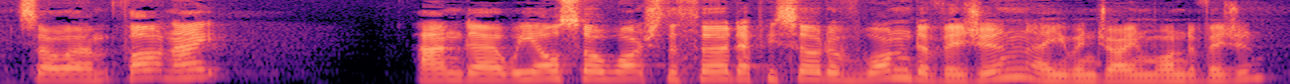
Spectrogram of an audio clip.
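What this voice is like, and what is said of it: Accent, Wanda sounds like Wonder. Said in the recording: “It sounds like you're saying WonderVision, and I realize it's your accent”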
